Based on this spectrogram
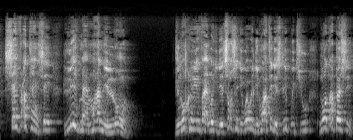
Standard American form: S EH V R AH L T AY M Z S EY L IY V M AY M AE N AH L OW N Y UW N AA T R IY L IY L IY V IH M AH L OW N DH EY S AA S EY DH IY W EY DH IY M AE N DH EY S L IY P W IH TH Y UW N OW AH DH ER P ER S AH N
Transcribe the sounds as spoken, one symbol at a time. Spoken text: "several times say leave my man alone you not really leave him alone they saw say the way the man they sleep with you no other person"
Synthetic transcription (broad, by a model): S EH V R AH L T AY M S EY L IY V M AY M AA N AH L OW N Y UW N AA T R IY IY L IY V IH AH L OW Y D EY S AA S EY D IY W EY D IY M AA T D EY S L IY P W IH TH Y UW N OW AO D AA P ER S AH N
